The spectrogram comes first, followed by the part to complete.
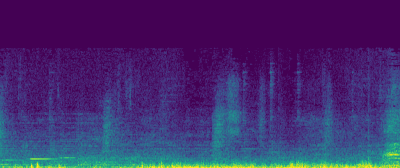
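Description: A low rumbling noise that grows louder about a second and a half in.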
